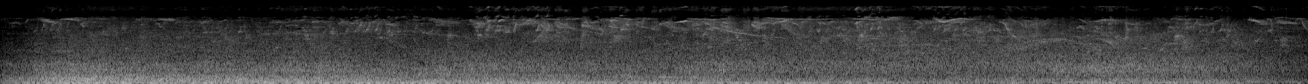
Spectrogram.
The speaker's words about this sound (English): I passed a whole bunch of pigeons nesting underneath the subway rails, some of the above ground outdoor subway rails, and you could hear them chirping and stuff quite loudly.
